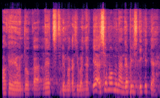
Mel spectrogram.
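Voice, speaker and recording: A man rebutting in a debate, speaking loudly and fervently while firing off a rapid string of verse citations. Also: fairly high pitch, very animated, echoey room, in a large hall.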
